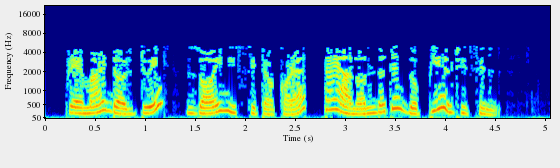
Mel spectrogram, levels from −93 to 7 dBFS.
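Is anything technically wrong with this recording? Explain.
Yes. Throughout the speech nothing is present above 5 kHz, and the sound is dull, smeared and warbly, with fizzy sibilants. This is likely heavy AAC compression: at a very low bitrate, around 8 kbps, the encoder lowers its cut-off and coarsely quantises or drops spectral bands.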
